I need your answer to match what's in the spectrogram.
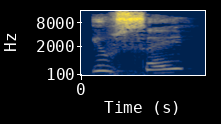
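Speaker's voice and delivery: tight, high-pitched retort; through clenched teeth. A narrator's reading. Woman replies to the man who muffled her, through clenched teeth. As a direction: answer tensely through your teeth. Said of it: "disse eu entre dentes".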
